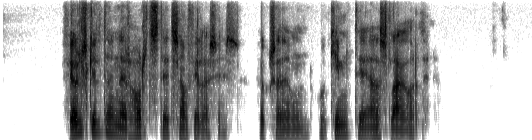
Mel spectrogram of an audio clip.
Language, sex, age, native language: Icelandic, male, 20-29, Icelandic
